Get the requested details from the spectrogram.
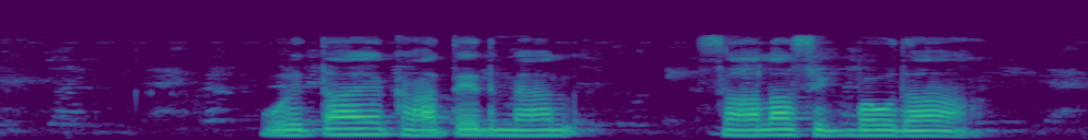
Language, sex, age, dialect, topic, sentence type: Kannada, male, 18-24, Dharwad Kannada, banking, question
